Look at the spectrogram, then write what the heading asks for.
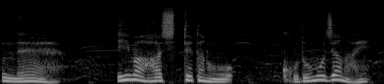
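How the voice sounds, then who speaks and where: An actor playing a caring, politely firm adult man with gentle feminine turns of phrase in a Japanese visual novel. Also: a little high, sing-song, moderate pace, husky. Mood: surprised, concerned. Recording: game dialogue with music behind.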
